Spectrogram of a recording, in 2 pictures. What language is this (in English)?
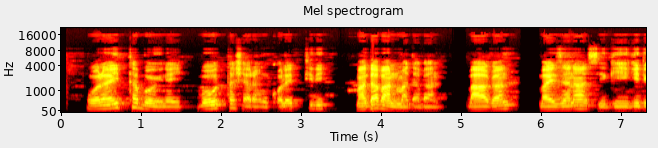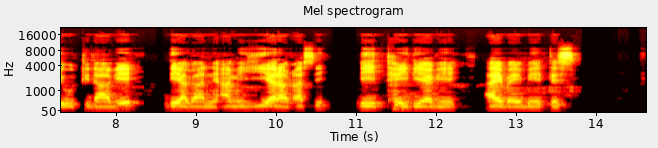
Wolaytta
